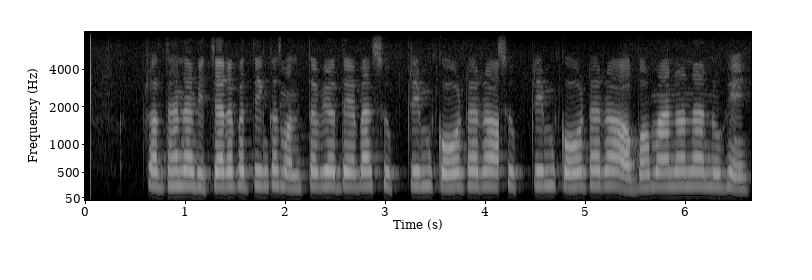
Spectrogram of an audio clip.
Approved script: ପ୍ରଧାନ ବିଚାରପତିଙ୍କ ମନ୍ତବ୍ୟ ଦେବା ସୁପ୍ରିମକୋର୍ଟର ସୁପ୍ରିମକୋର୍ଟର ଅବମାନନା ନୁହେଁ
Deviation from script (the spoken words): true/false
false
